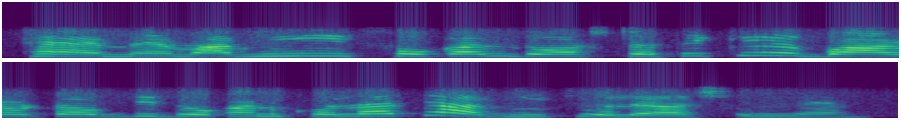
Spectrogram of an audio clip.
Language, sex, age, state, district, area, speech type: Bengali, female, 30-45, West Bengal, North 24 Parganas, urban, conversation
